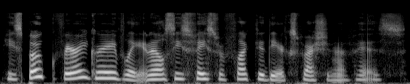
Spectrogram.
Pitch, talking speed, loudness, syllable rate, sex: 240 Hz, 175 wpm, -18 LUFS, 5.2 syllables/s, female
